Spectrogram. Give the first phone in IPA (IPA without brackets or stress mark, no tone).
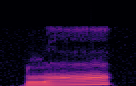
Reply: ɭ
